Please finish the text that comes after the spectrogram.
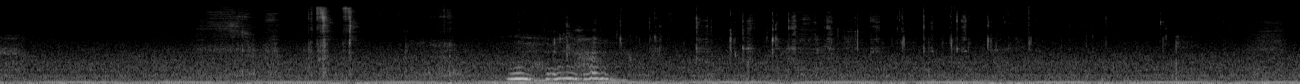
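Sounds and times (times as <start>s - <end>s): person chewing noodles: 5.6s - 12.5s.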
